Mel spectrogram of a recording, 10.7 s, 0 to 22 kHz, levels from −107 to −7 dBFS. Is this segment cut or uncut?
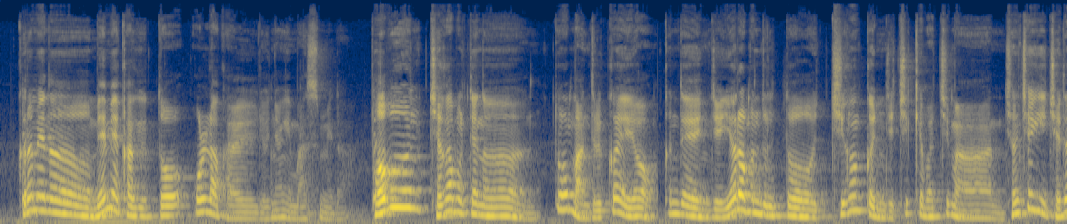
uncut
